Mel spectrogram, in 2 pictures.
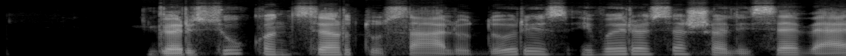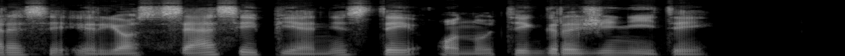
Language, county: Lithuanian, Klaipėda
